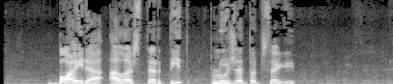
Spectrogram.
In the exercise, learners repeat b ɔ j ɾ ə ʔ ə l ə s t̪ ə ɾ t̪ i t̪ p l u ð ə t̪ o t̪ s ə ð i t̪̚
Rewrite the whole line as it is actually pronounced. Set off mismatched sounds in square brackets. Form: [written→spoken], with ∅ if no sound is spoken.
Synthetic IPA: b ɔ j ɾ ə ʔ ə l ə s t̪ ə ɾ t̪ i t̪ p l u [ð→ʒ] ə t̪ o t̪ s ə [ð→ɣ] i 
